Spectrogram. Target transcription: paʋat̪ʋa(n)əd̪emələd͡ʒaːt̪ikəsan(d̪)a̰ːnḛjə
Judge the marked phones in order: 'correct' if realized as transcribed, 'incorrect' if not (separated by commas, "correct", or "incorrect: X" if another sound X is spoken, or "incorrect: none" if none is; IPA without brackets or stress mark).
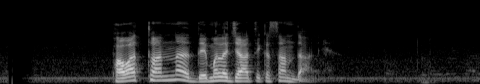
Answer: incorrect: nː, correct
